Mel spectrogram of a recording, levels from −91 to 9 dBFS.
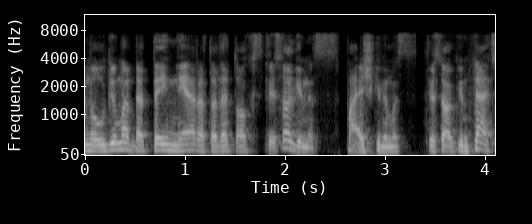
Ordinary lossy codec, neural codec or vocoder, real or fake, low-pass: AAC, 32 kbps; codec, 16 kHz, 4 kbps, X-Codec, HuBERT features, trained on general audio; fake; 7.2 kHz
